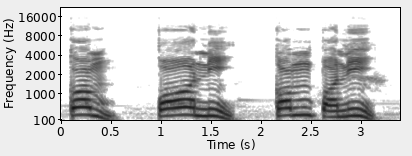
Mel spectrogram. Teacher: म के रूप में इस अनुस्वार का उच्चारण होगा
